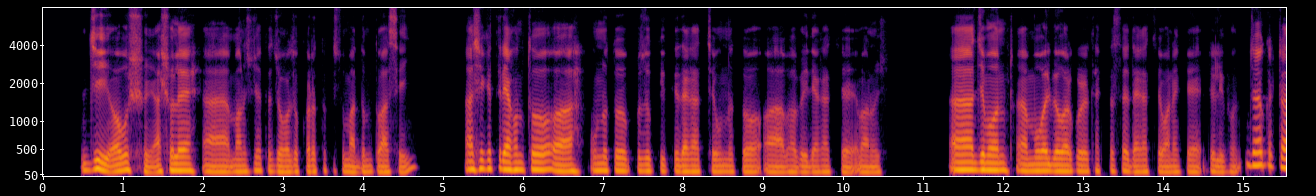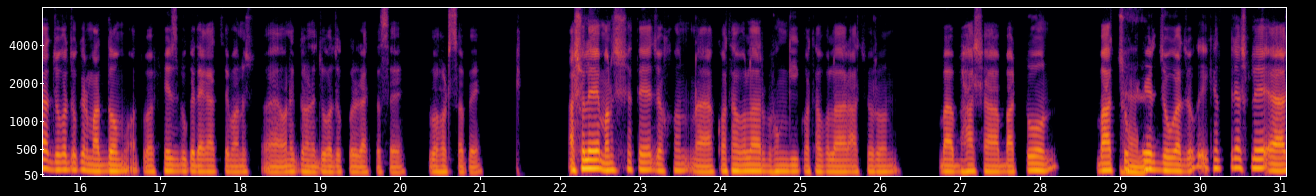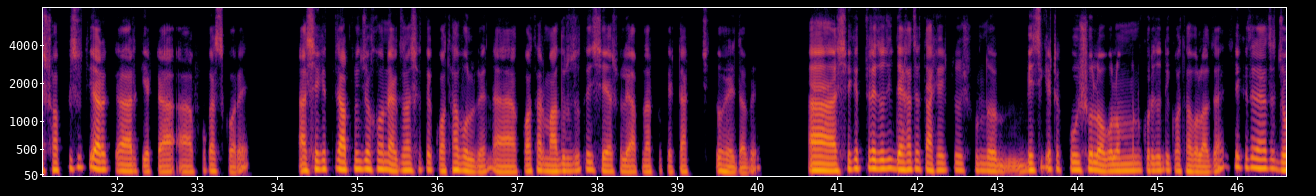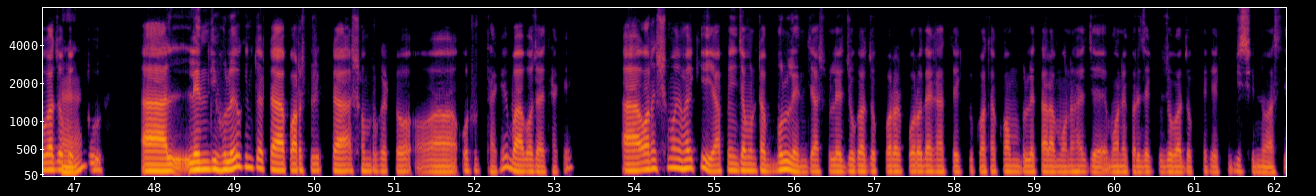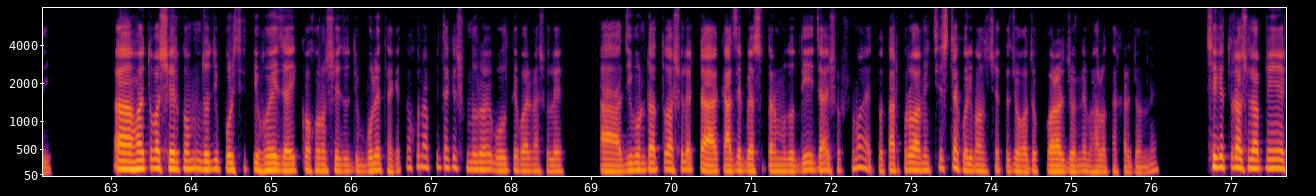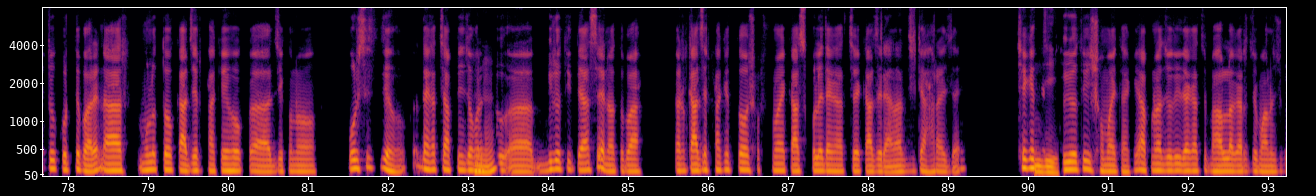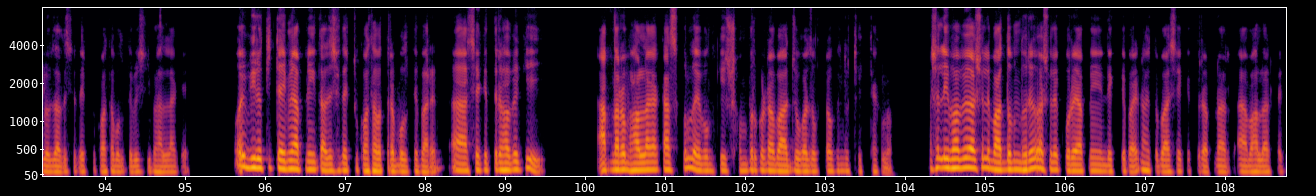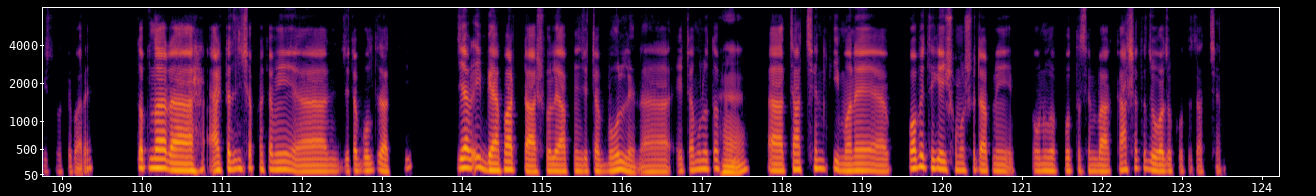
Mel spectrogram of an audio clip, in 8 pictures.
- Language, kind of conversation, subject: Bengali, advice, আমি কীভাবে আরও স্পষ্ট ও কার্যকরভাবে যোগাযোগ করতে পারি?
- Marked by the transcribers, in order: in English: "tone"; in English: "basic"; in English: "lengthy"; "বিচ্ছিন্ন" said as "বিছসিন্ন"; tapping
